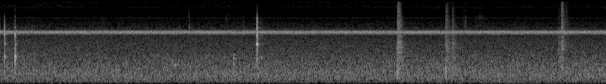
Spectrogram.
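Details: A steady high chirring of bell crickets fills the night air by a river and a campfire, punctuated by several crisp crackles of burning wood, with the soft wash of flowing water beneath.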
